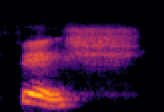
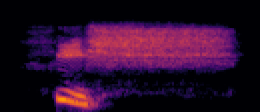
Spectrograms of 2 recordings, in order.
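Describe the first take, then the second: First: The vowel is said with an A sound. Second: The vowel is said with an E sound. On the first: The speaker calls it right. "I should say fish" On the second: The speaker calls it wrong. "instead of saying fish"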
